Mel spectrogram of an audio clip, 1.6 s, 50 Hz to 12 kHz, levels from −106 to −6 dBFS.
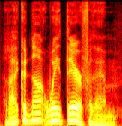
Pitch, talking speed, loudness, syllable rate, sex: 115 Hz, 295 wpm, -16 LUFS, 6.0 syllables/s, male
